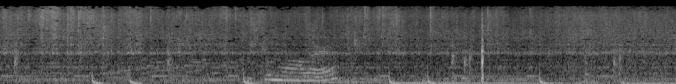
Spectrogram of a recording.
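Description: Sliced red onions sizzling in olive oil in a small stainless-steel saucepan while a silicone spatula stirs them, scraping and tapping against the pan, with a sharp tap about five seconds in. The onions are being sweated soft on reduced heat, not caramelized.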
